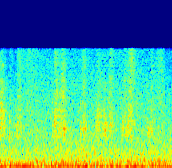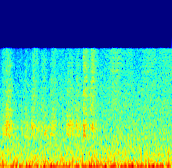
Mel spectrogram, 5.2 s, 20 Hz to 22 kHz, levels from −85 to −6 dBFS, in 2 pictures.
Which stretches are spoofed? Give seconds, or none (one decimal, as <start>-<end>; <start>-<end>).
none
